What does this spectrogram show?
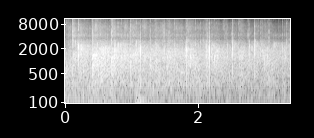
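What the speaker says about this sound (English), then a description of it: "Please another round of applause for Carlo." Conference audience applauding for a speaker at a technical session, a continuous even wash of clapping from a medium-sized crowd in a room.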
